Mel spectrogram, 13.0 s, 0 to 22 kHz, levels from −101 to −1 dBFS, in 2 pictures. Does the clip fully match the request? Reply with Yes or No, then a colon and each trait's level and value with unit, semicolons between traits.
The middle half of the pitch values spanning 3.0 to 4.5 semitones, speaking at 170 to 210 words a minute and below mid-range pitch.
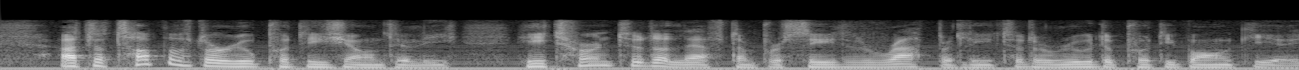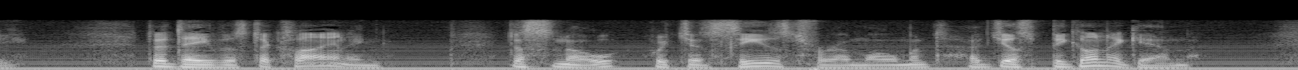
Yes: average, 3.4 semitones; average, 175 wpm; low, 110 Hz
